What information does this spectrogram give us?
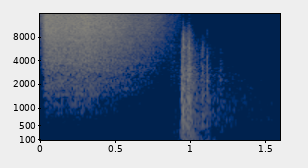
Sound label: silo clamps off; factorio; Factorio 0.14.21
